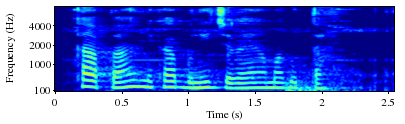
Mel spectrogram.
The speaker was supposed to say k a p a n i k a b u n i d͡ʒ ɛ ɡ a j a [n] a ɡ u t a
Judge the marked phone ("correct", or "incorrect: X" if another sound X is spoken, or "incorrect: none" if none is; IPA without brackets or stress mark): incorrect: m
